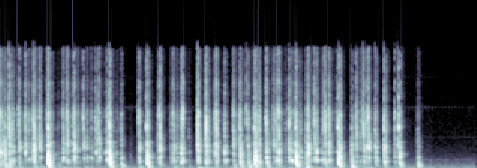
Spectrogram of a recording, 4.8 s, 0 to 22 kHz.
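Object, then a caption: Plastic mechanical keyboard. Very fast fingertip typing on a black plastic mechanical keyboard with clicky switches produces a dense run of sharp, bright clicks that blur into a continuous rattle. The typing stops at about 4.3 seconds, leaving near silence.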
